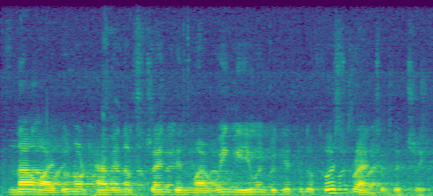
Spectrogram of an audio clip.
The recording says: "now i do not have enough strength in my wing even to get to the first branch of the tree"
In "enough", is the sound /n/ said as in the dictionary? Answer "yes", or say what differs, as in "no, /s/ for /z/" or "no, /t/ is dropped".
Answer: yes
